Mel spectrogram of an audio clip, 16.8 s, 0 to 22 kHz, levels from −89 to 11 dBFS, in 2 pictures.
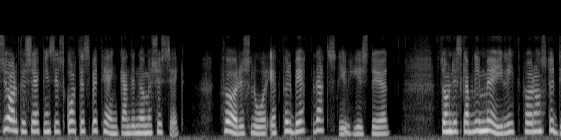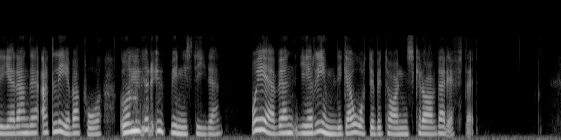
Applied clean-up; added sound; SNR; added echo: neural diffusion model UNIVERSE++.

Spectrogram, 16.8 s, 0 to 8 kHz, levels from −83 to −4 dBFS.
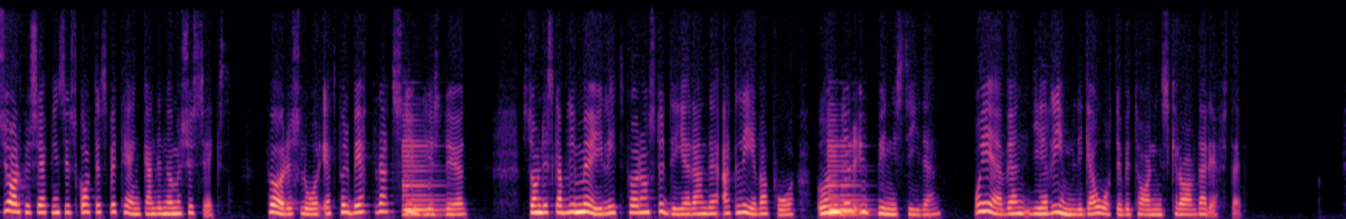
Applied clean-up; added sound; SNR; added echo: neural mask model RNNoise.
